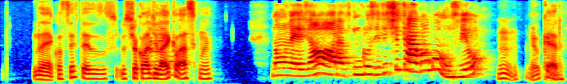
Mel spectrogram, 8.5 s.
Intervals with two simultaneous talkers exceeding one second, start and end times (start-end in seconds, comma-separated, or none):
none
